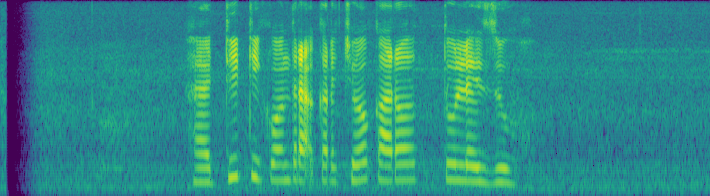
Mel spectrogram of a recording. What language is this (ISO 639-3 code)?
jav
